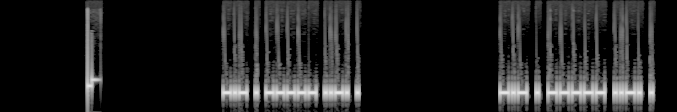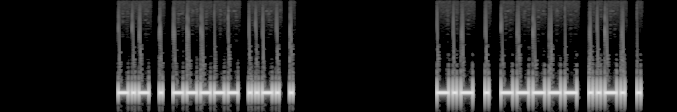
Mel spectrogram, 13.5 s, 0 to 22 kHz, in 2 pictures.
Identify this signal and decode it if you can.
Morse code, heard as a keyed tone, about 37 wpm, 700 Hz. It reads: KE0FE KE0FE KE0FE KE0FE
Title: Speed Racing - USA 2x2 Call Signs 30wpm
